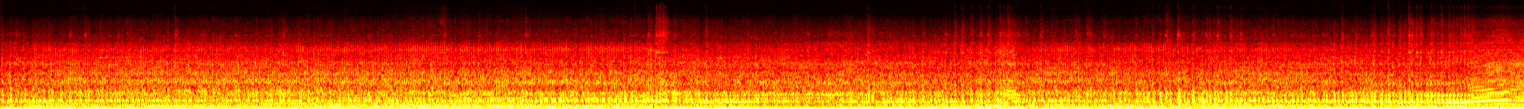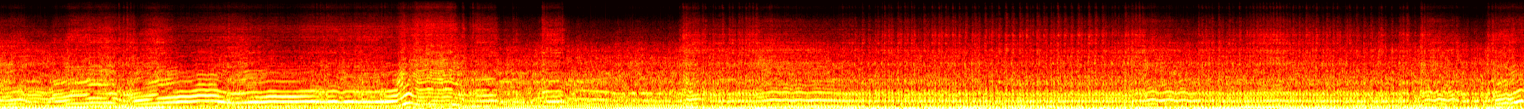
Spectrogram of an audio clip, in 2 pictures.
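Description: Off-road vehicle's engine running steadily while driving over sand dunes. About halfway through it revs up and down for several seconds, its pitch wavering.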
